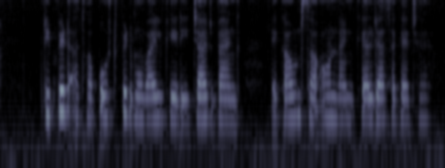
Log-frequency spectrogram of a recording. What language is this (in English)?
Maithili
